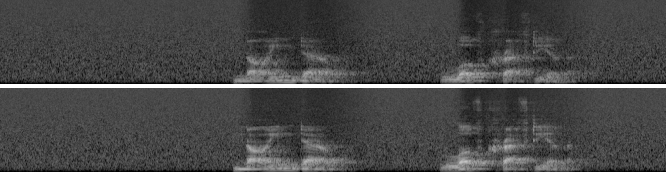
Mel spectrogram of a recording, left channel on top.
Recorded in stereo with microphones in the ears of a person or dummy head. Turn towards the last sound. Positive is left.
turn(degrees=-30)  # may be behind; listen again after turning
